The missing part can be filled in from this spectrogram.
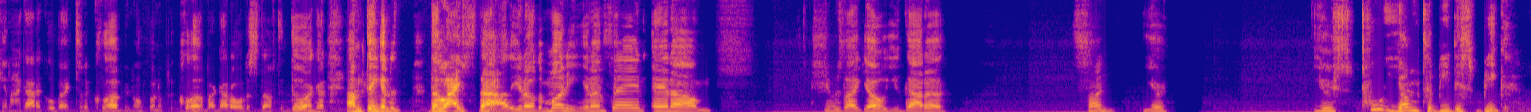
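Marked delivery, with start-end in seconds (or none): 8.7-15.1 put-on strong Latin accent, slow. Retelling what a woman told him when he was young, in a strong Latin accent. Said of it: "she had a strong Latin accent".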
